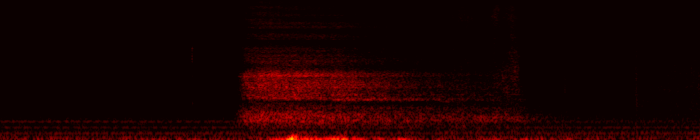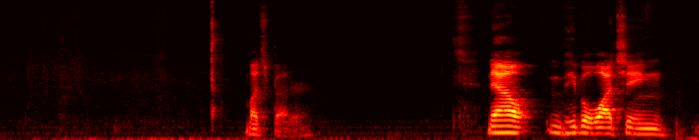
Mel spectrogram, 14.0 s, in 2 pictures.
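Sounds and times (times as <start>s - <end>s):
deep breath exhaled forcefully: 2.4s - 5.5s
quiet breathing: 2.4s - 9.0s, 11.4s - 11.9s
speech: 9.5s - 10.2s, 11.9s - 13.8s.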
